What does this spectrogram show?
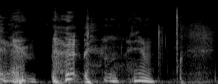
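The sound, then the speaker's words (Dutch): A phlegmy, rasping throat clearing in several gravelly bursts, not a cough, moderately loud, with voiced, rumbling grunts between the harsher scrapes. “niet hoesten, maar gewoon slijmerig.”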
